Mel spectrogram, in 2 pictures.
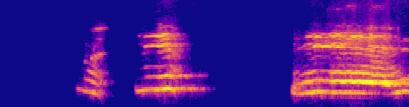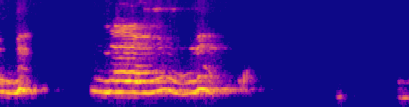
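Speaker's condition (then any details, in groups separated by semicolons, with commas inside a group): Cerebral palsy; since birth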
